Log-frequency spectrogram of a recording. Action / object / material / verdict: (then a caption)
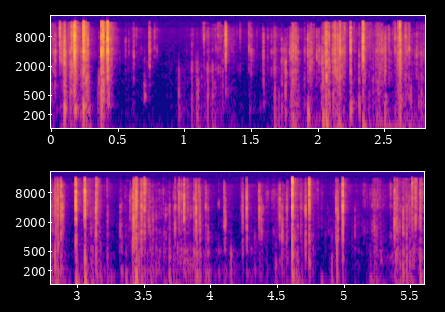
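scrape / tissue-paper honeycomb ball / tissue paper / none. Fingertips and nails press, rub and scratch the folded cells of a hollow green tissue-paper honeycomb ball. The result is a quiet, dense run of bright, crisp crinkles and scratchy rustles, with many short crackling bursts that die away instantly.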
